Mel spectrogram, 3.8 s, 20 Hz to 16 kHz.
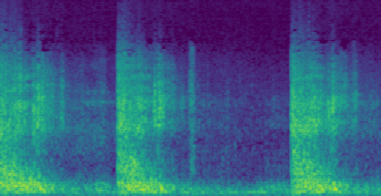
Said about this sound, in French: Ce sont pas 4 méchants coups de fusil qui ont réveillé tous les canards de la région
